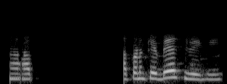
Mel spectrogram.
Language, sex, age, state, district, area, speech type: Odia, female, 18-30, Odisha, Rayagada, rural, conversation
